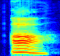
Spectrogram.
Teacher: The biggest difference is that the Korean ah is pronounced slightly shorter than the English ah. There are also small differences in the position of the tongue and where the sound is made in the mouth.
